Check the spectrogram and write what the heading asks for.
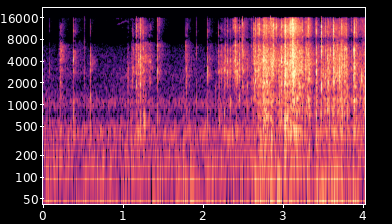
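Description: Plastic Oreo cookie packet crinkling as it is handled and turned over in the hands: sparse crackles at first, growing denser and louder over the last couple of seconds.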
